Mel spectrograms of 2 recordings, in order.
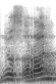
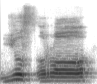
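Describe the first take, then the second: First: The word ends with a short vowel plus n. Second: The word ends with a lengthened a vowel. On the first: This is the full reading with nunation. "Bacaan asal adalah yusron" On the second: This is the reading used when stopping on the word. "ra tu dua harakat lah"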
